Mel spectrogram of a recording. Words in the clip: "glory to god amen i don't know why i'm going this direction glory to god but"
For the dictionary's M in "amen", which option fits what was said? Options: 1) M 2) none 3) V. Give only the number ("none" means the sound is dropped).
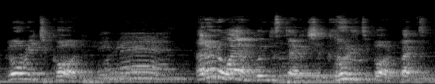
2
